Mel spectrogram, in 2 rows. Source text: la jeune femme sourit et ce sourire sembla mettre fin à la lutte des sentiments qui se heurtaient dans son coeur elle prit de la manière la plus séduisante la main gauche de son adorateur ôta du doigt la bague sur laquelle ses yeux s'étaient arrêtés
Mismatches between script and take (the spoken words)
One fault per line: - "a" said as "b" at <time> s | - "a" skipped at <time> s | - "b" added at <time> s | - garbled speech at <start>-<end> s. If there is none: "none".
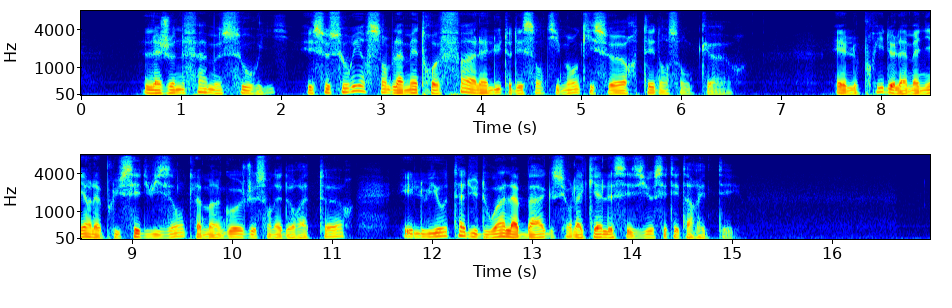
- "et lui" added at 11.7 s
